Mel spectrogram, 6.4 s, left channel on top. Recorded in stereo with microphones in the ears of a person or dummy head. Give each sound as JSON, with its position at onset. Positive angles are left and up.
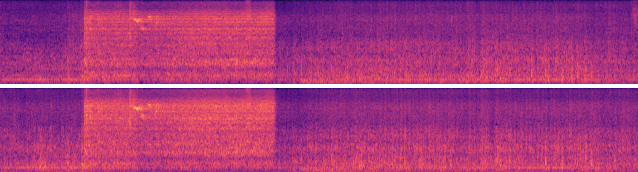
{"t": 0.8, "sound": "a bird", "side_deg": -15, "distance_m": 0.7}
{"t": 2.9, "sound": "an explosion", "side_deg": -45, "distance_m": 7.0}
